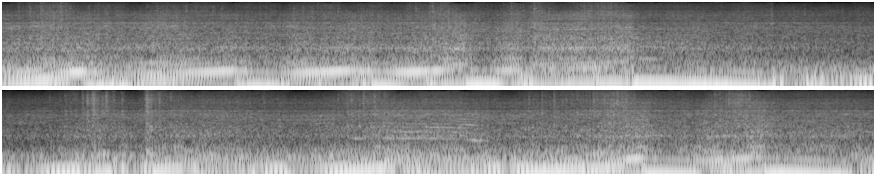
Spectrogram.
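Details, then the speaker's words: Van after swapping leaky stock muffler for a Flowmaster muffler, not yet welded on: deep smooth exhaust rumble rising and falling cleanly with throttle blips, no rasp or leak. "that sounds a bit better now we got to weld down on the muffler on and then it'll be ready"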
